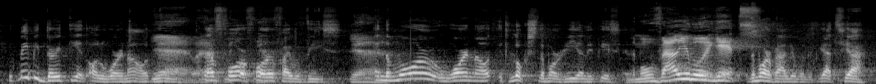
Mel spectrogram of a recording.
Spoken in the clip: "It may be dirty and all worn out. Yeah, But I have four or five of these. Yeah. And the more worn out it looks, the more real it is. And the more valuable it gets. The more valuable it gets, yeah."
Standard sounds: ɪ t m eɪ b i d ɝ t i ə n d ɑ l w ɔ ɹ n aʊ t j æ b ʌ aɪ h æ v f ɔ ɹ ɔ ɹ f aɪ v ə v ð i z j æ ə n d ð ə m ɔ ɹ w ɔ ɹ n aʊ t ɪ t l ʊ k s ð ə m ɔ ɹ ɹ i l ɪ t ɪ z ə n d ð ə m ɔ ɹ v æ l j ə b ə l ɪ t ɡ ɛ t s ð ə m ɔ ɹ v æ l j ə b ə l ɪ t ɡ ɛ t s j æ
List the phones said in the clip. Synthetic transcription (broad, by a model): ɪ t m eɪ b i d ɝ t i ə n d ɑ l w ɔ ɹ n aʊ t j æ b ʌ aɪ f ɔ f ɔ ɹ ɔ ɹ f aɪ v ə v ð i s j æ ə n d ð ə m ɔ ɹ w ɔ ɹ n aʊ t ɪ t l ʊ k s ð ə m ɔ ɹ ɹ i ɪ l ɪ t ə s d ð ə m ɔ ɹ v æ l j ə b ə l ɪ t ɡ ɛ t s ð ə m ɔ ɹ v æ l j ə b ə l ɪ t ɡ ɛ t s j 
